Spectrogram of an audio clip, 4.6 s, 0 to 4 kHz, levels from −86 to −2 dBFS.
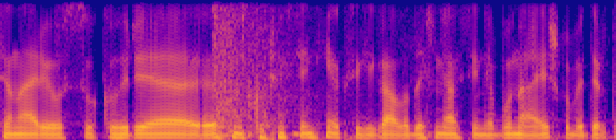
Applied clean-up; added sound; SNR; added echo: none; Gunshot, gunfire; 19 dB; none.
